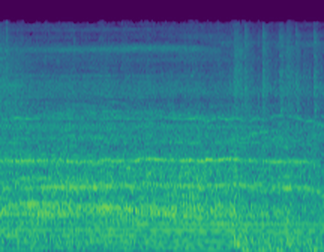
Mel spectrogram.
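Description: A live punk rock band with electric guitars and drum kit plays through a concert PA: a long held chord rings out, and the drums come back in about three seconds in.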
